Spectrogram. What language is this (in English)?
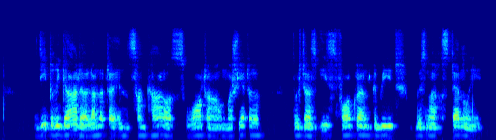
German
